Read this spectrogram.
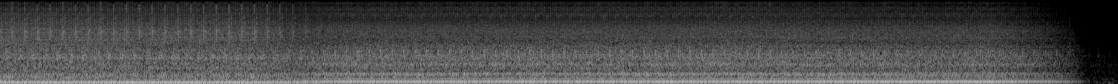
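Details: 1990 Nissan 300ZX twin turbo with used JDM engine, after fixing lifter ticking traced to a dented oil pan: steady, even idle with smooth low hum and no ticking; normal idle after repair.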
